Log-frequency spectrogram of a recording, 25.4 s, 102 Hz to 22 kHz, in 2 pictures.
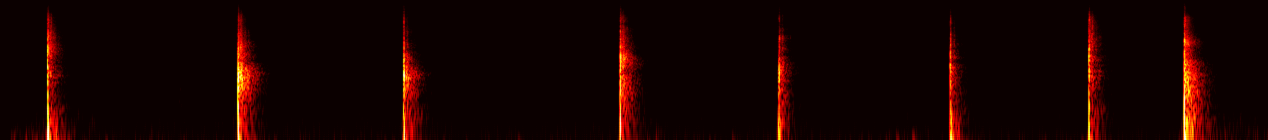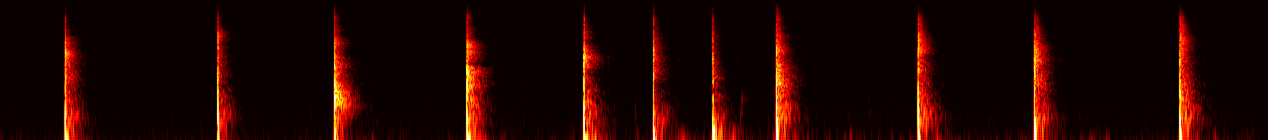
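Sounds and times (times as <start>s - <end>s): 
slappy back slap impacts: 0.4s - 0.8s, 2.4s - 2.7s, 4.0s - 4.4s, 6.2s - 6.5s, 7.8s - 8.0s, 9.5s - 9.8s, 10.9s - 11.2s, 11.8s - 12.2s, 13.3s - 13.7s, 14.8s - 15.2s, 16.0s - 16.4s, 17.4s - 17.7s, 18.5s - 20.8s, 21.8s - 22.2s, 23.0s - 23.4s, 24.5s - 24.9s.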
